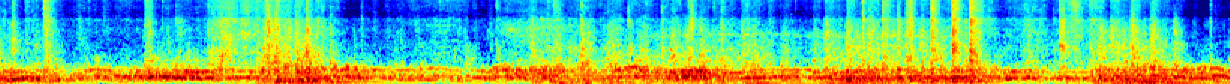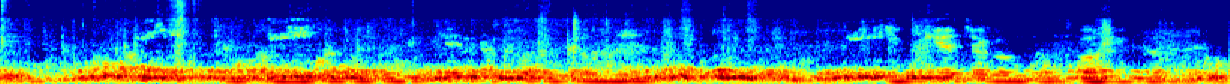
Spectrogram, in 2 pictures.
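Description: Low, soft cooing of pigeons in a loft with perches and nest boxes, repeated murmuring coos close by, with someone talking over them.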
